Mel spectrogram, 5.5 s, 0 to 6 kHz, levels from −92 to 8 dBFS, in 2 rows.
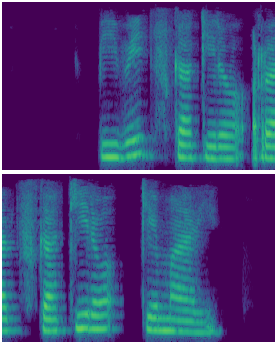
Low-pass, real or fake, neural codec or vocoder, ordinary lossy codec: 5.4 kHz; real; none; AAC, 24 kbps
